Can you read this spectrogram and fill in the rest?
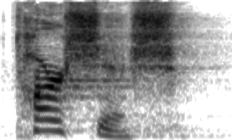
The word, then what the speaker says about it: Tarshish: Next awkward word is Tarshish.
